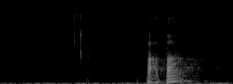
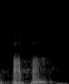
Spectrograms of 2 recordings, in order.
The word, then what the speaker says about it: papá: Some people also use the pronunciation papa to refer to his or her dad, but it's more common to say papa.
